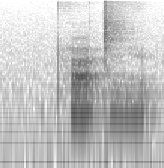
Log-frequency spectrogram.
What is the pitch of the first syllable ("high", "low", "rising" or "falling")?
high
